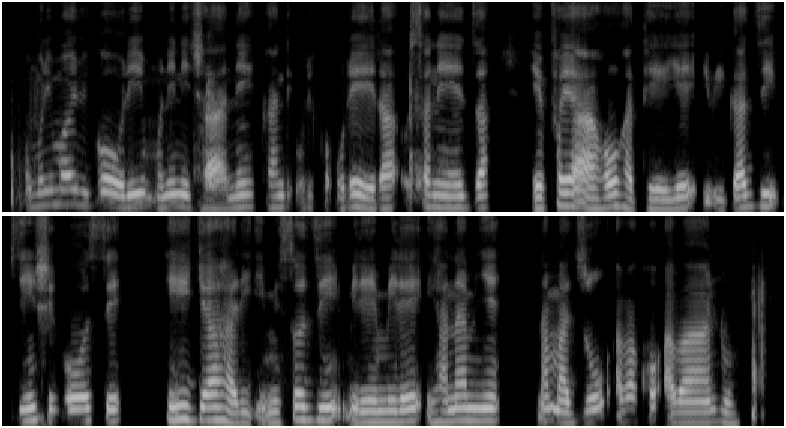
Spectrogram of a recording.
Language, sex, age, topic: Rundi, female, 18-24, agriculture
